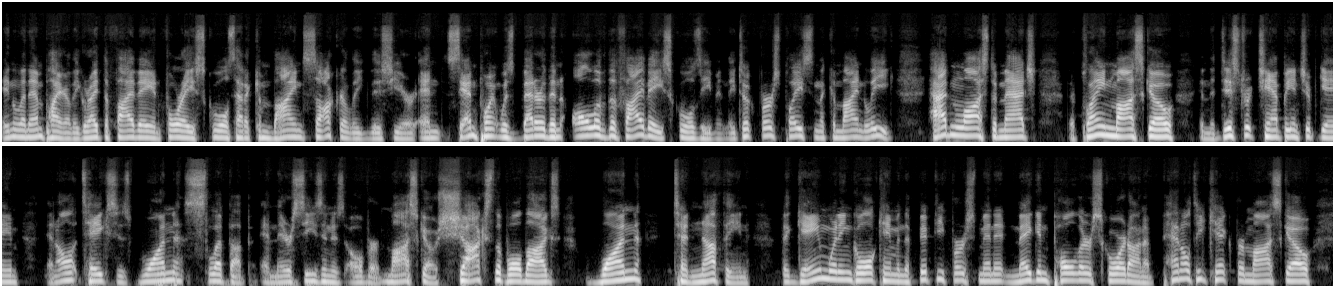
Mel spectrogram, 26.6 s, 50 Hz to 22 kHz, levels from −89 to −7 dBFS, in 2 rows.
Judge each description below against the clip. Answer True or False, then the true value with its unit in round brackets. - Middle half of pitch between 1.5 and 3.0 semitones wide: False (3.4 semitones)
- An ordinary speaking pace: True (190 wpm)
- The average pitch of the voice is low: False (155 Hz)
